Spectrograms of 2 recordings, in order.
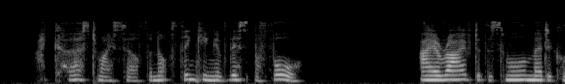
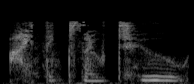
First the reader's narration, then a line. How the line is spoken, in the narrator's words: he hissed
